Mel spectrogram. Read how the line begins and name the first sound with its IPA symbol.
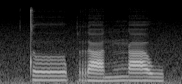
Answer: t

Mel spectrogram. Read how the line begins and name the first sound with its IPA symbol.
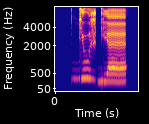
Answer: dʲ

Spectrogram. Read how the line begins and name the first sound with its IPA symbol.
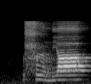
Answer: ʂ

